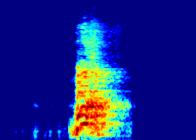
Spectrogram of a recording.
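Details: German Shepherd seeing his reflection in a mirror gives one loud, harsh bark lasting about half a second, preceded by faint soft huffs.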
